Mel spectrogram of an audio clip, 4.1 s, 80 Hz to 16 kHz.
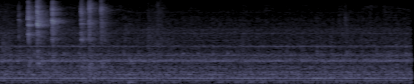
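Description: A few faint clicks in two quick clusters, about a third of a second and about a second in, from the knobs being turned on the control console of a JEOL JSM-T200 scanning electron microscope. A faint steady hum runs underneath.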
